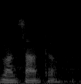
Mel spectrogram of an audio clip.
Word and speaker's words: Monsanto: Did I pronounce that right? – I think it's Monsanto.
